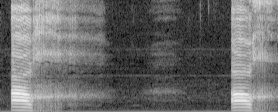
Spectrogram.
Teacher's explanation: آواز جب مخرج سے نکلی ہے تو ہمیں ایسا محسوس ہو رہا ہے کہ آواز اوپر تالو کی طرف جا رہی ہے · خا کا مخرج ادنیٰ حلق ہے، حلق کا سٹارٹنگ حصہ وہ خا کا مخرج، جب وہاں سے آواز نکلے گی تو تالو کی طرف جاتے ہوئے محسوس ہوگی۔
